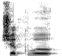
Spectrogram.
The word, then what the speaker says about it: Ikechukwu: Ikechukwu, Ikechukwu Azotam. kind of like the guy that plays uh, the High Evolutionary, Chukwudi.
